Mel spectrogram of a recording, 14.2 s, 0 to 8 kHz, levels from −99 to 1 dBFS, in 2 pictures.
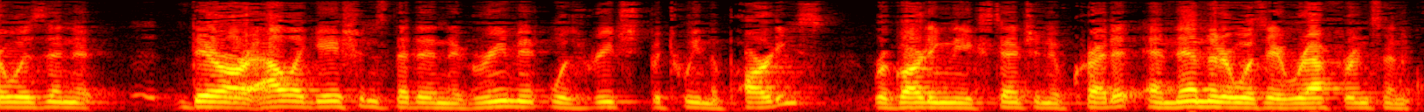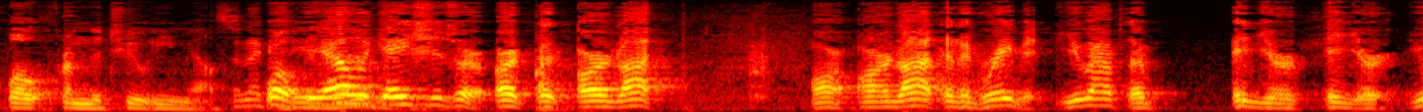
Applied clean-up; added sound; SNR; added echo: none; none; none; none.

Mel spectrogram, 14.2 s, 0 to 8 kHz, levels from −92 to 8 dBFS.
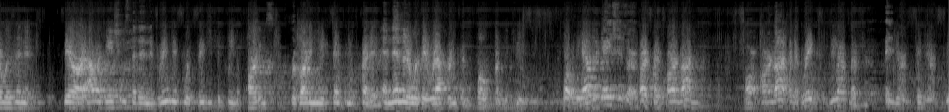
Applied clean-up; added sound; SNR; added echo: neural separator model SepFormer DNS4.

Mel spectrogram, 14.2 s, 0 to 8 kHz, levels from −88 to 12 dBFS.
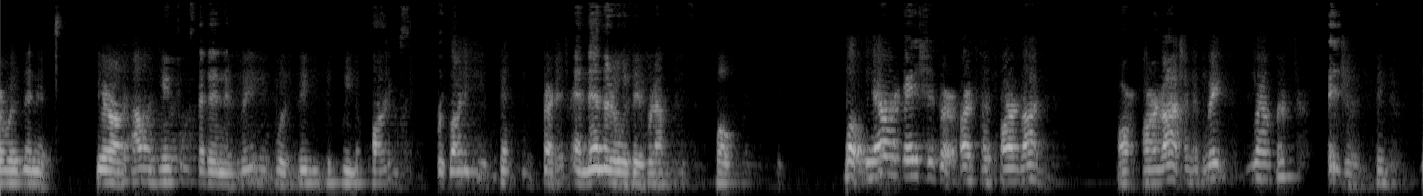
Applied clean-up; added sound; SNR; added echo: neural mask model DeepFilterNet 3.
